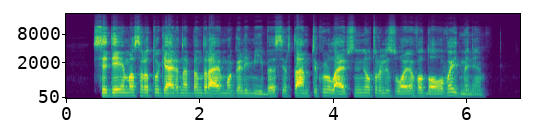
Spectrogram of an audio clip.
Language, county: Lithuanian, Vilnius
